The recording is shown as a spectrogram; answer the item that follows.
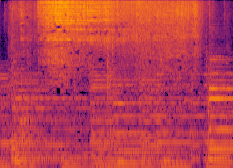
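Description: Granulated sugar pouring into a small steel jar: a steady hiss of grains hitting metal from about a quarter of a second in, over background music.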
